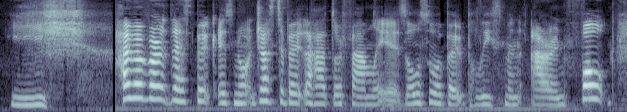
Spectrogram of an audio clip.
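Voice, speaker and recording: A young woman with a congested, croaky voice from sinus trouble, chatting enthusiastically through a book haul video. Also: medium pitch, pushed and bright. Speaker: book vlogger.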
